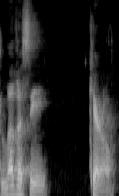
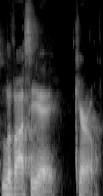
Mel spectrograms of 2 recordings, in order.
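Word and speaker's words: Lovasea Carroll: I think you had we have referred to him as like love ay Carol is what I thought but it's actually pronounced lavasier Carol so he is now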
